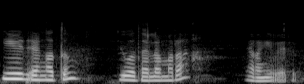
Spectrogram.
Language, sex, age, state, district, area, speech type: Malayalam, female, 60+, Kerala, Pathanamthitta, rural, spontaneous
